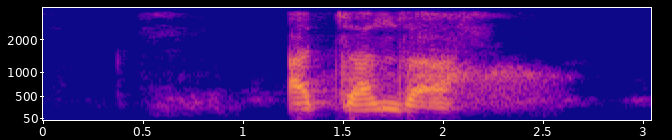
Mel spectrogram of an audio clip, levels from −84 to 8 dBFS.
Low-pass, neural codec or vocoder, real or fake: 3.6 kHz; vocoder, 44.1 kHz, 128 mel bands, Pupu-Vocoder; fake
